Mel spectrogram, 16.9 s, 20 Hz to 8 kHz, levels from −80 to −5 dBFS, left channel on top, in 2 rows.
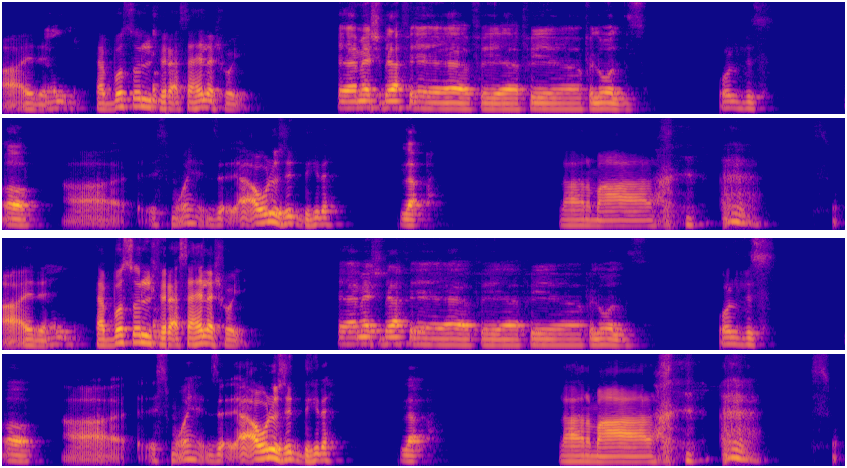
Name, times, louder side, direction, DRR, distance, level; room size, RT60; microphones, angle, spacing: voice 1, 0.0-0.5 1.0-2.4 7.2-7.7 9.1-11.7 14.0-16.0, right 4 dB, 80° right, 0.6 m, -27 dB
voice 2, 3.4-6.3 8.4-8.7 12.4-12.6, left 3 dB, 90° left, 1.6 m, -26 dB
8.2 x 8.1 x 5.1 m
head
